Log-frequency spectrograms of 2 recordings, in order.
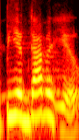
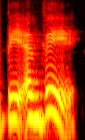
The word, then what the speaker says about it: BMW: little fun fact um we obviously pronounce these car brands in german in germany so we will not really say oh look there's a bmw we will say oh look there's a bmv or or we would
